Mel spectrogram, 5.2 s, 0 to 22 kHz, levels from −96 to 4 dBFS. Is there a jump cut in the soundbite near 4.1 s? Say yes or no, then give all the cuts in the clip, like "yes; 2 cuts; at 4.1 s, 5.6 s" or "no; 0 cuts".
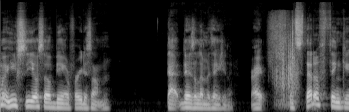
yes; 1 cut; at 4.1 s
